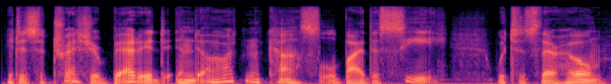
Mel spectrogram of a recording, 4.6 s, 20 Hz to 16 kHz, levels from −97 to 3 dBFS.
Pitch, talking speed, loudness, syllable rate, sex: 100 Hz, 195 wpm, -22 LUFS, 4.8 syllables/s, male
